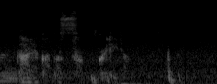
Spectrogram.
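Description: Near silence, with a faint, breathy voice in the first second and a few small clicks after it.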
